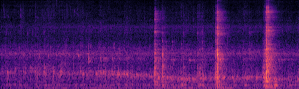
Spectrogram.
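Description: Mutton curry bubbling at a boil in a metal pressure cooker, with three sharp metallic knocks about three, four and five seconds in as the cooker's lid is fitted and closed.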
